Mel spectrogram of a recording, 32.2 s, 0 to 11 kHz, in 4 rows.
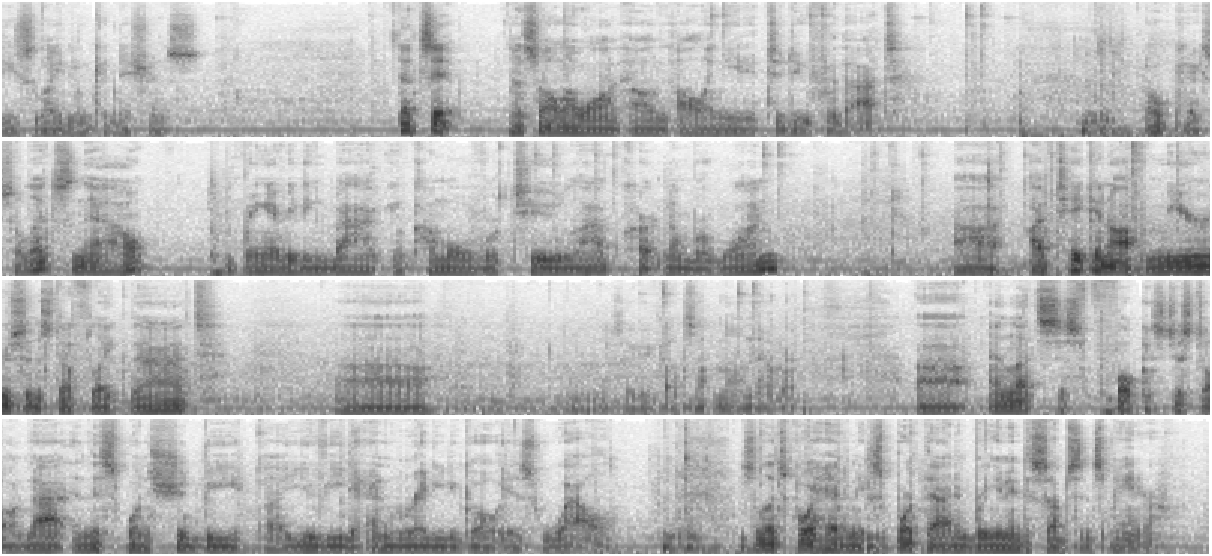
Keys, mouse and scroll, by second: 4.7 click, 5.4 click, 6.4 click, 7.3 ctrl+s, 9.5 /, 11.6 click, 12.0-13.3 right drag, 13.9 middle click, 14.7 shift+middle click, 15.1 middle click, 15.6 shift+middle click, 20.6 click, 21.0 click, 21.5 middle click, 23.4 /, 24.1-25.8 middle drag, 26.5-27.7 middle drag, 28.7 ctrl+s, 29.2 shift+middle click, 29.5 middle click, 30.0 shift+middle click.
